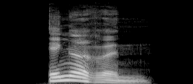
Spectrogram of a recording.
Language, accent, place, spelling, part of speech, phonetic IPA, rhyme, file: German, Germany, Berlin, engeren, adjective, [ˈɛŋəʁən], -ɛŋəʁən, De-engeren.ogg
- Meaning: inflection of eng: 1. strong genitive masculine/neuter singular comparative degree 2. weak/mixed genitive/dative all-gender singular comparative degree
